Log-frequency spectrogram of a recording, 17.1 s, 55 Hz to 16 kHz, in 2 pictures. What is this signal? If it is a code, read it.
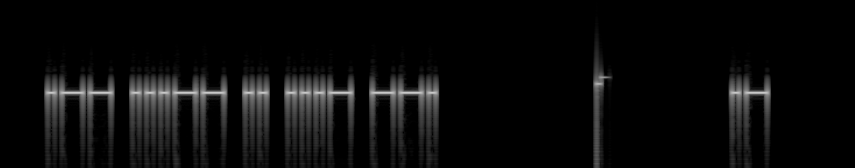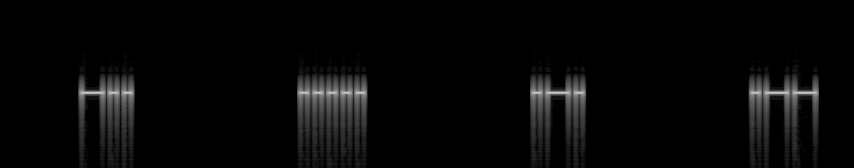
Morse code, heard as a keyed tone, about 17 wpm, spaced as for 7 wpm, 700 Hz. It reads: W3IVG AD5RW
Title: USA Call Signs - 5 Characters - 8x Character Spacing - 17wpm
